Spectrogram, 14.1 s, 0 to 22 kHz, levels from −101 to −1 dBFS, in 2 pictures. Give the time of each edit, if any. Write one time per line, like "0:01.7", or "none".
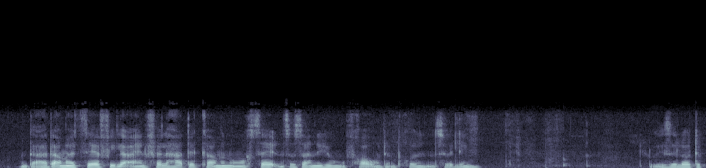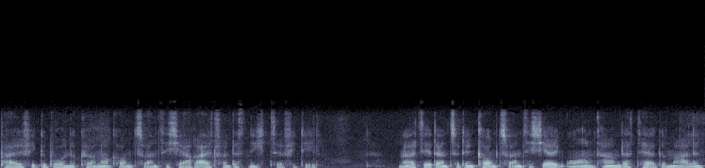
none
